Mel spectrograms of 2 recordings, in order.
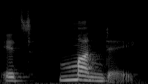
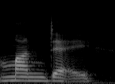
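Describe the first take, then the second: First: The first syllable is stressed. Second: The second syllable is stressed. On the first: The speaker calls it right. "the stress is always on the first syllable" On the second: The speaker calls it wrong. "So it's not"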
